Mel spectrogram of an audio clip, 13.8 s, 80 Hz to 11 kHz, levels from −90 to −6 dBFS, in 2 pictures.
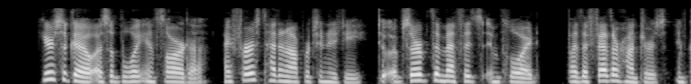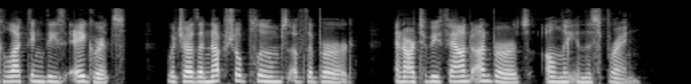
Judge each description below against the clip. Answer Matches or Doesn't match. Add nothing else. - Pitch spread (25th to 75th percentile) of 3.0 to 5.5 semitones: Doesn't match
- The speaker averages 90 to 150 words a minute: Doesn't match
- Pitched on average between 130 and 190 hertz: Matches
